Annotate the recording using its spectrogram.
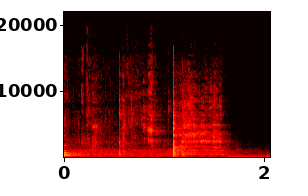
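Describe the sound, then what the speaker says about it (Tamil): A spoon stirs a ground onion and tomato masala sautéing in oil in a pan for a South Indian veg prawn thokku, giving a few close scrapes and knocks against the pan over a soft background sizzle. "நல்லா மசாலா எல்லாமே எண்ணெயில் வதங்கிருச்சு"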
